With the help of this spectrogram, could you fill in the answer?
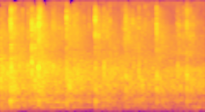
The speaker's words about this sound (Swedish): Ja, en applåd. Fantastiskt.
